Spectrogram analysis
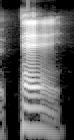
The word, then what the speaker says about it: paierai: I lorsqu'il y a un E muet, donc ici le E n'est pas prononcé, je paierai ou je payerai, donc on peut avoir les deux prononciations.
